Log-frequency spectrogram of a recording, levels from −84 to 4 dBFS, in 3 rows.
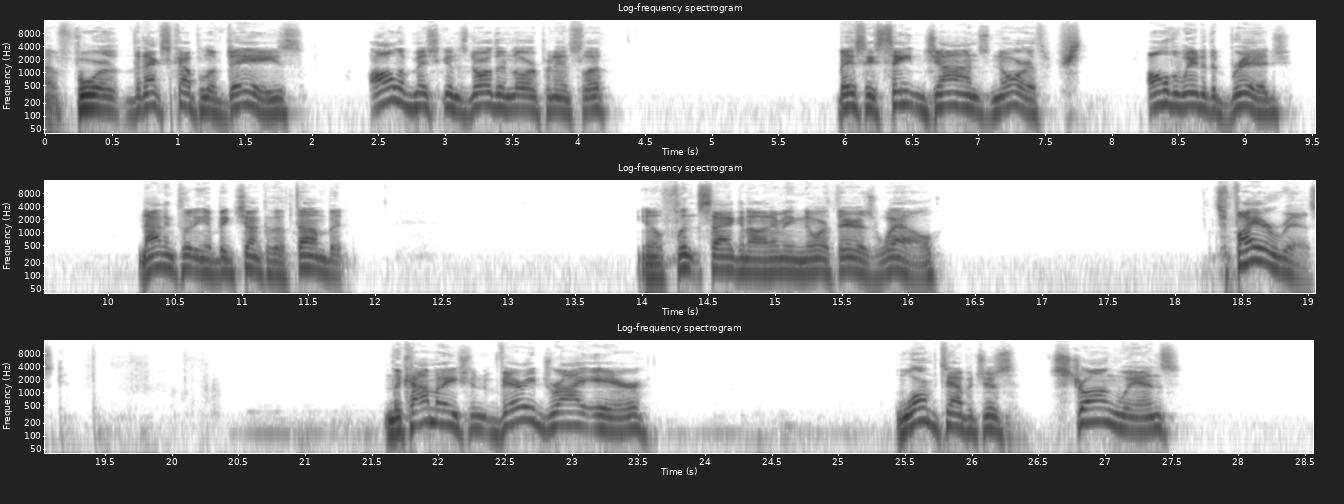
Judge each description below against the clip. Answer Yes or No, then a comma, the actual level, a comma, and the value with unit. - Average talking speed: No, slow, 115 wpm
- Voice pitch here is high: No, low, 135 Hz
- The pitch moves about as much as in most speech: Yes, average, 4.3 semitones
